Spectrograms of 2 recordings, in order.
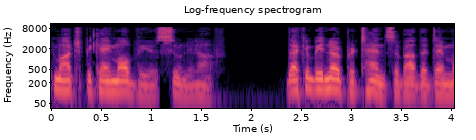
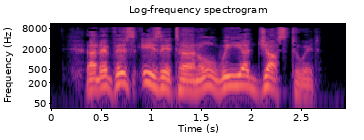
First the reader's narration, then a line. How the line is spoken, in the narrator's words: says Memnon sharply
